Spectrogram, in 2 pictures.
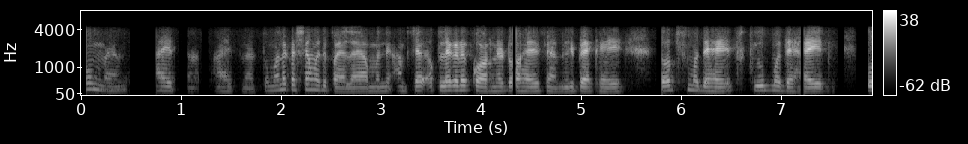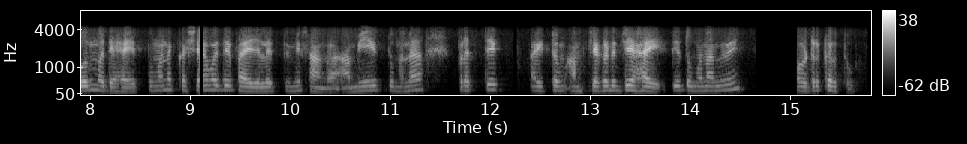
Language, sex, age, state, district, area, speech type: Marathi, male, 18-30, Maharashtra, Kolhapur, urban, conversation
